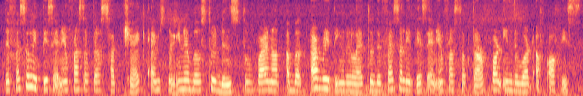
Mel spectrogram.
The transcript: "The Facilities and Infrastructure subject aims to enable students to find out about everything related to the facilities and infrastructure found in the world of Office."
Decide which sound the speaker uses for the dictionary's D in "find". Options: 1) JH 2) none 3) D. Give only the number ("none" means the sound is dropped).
2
